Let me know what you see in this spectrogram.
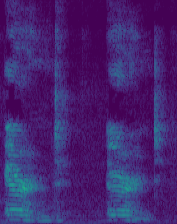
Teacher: earn ends with N is voiced, so I need to produce a D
